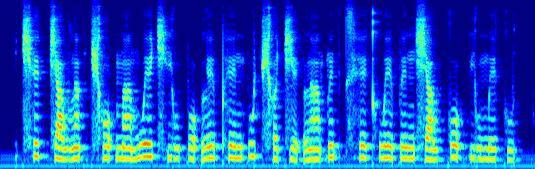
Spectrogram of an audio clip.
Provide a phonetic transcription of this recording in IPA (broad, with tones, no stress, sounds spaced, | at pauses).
t͡ɕʰ e˦ k̚ ɕ a˨˩ w l ã˦ k̚ t͡ɕʰ o˨ ʔ m ã˨˩ m w e˦ t͡ɕʰ j u˨˩ p o˨ ʔ l e˥˧ pʰ e˧ n p u˦ t͡ɕʰ ə˧ t͡ɕ e˨ ʔ l ã˧ p ẽ˦ k̚ t͡sʰ e˦ kʰ w e˥˧ p e˦ ŋ ɕ a˧ w k o˦ ʔ p j u˧ m e˧ k u˨ t̚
